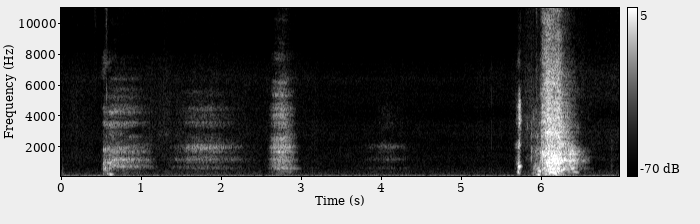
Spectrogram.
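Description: Several sneezy bursts and breaths, ending in one loud explosive sneeze; repeated sneezing after a nasal irritant powder during a cold.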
